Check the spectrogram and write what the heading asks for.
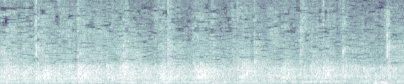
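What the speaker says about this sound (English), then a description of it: "So a round of applause for her and everything that she does for us." Audience applause at a political organizing conference plenary session, a steady wash of clapping at moderate level, faint and a little distant, with no talk over it.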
